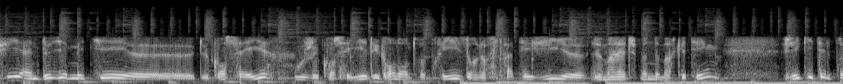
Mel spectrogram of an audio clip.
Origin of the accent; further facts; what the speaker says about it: Cologne, North Rhine-Westphalia, Germany; now in France; je suis français d'origine allemande de Cologne, plus précisément. Je vis maintenant en France depuis une trentaine d'années.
